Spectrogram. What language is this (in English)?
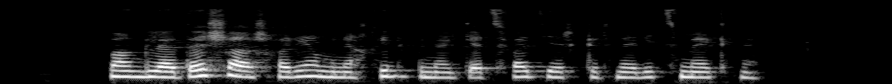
Armenian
